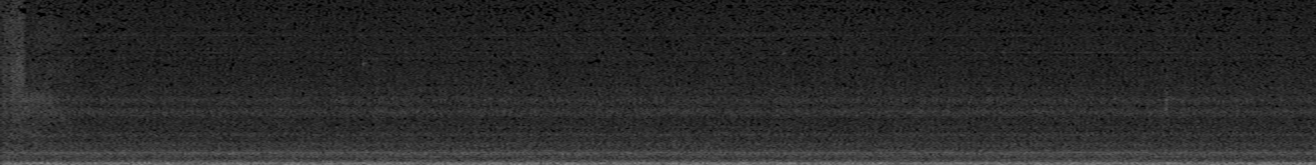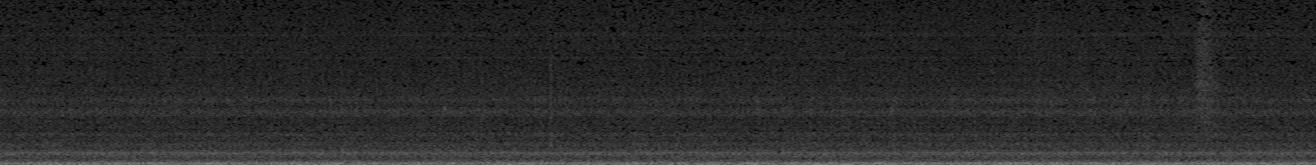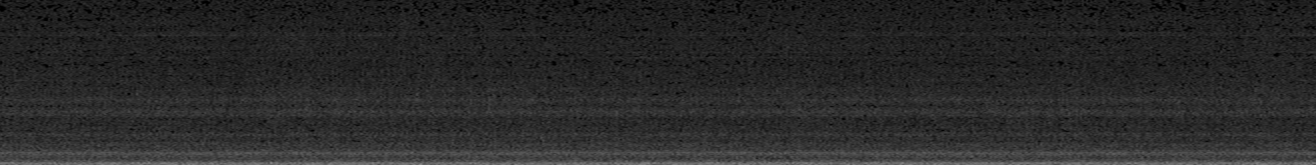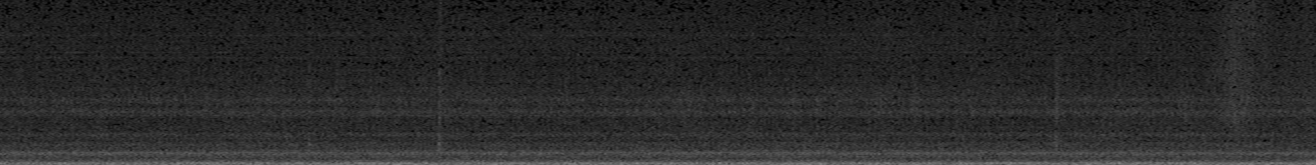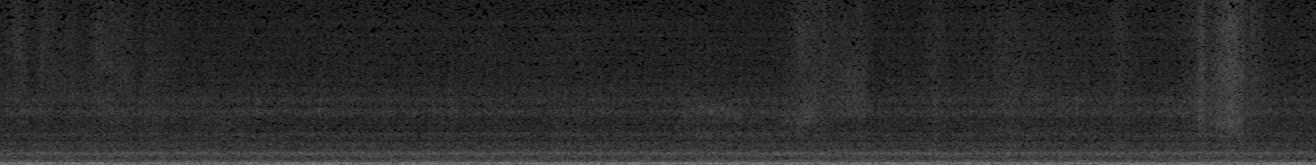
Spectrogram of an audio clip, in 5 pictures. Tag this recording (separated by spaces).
sound design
